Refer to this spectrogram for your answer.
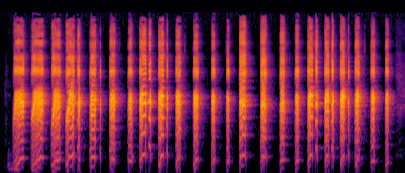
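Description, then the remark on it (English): A long, rapid run of short, raspy hen duck gack notes blown on a duck call, roughly three per second in a steady, choppy rhythm, loud with no talking. “A lot of guys in the timber do it on those Mondo or cut down calls. Gack, gack.”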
